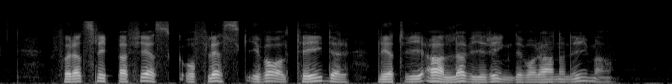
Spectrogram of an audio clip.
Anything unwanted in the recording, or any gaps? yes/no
no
